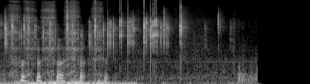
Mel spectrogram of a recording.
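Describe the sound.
Dice rolled for an attempt to influence someone rattle and clatter across a surface in a quick burst of sharp clicks, settling after a couple of seconds on a total of 7, with a faint voice murmuring underneath at the start.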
